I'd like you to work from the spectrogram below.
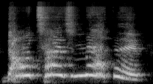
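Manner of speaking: high sharp scolding shout; mother's scolding shout. Retold or imitated. Mother scolding her grown daughter, sharp shout. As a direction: snap the order like a strict mom. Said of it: "mother repeats warning".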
